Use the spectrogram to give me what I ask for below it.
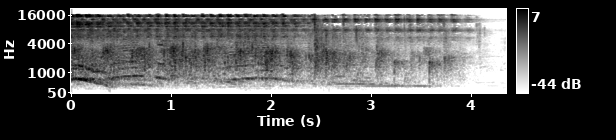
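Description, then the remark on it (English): An audience claps and cheers together during a sermon, a dense wash of applause mixed with shouting voices, holding steady for several seconds before tapering off at the end. “I'm going to tell y'all, every time you stand and clap your hands and shout, it's going to make the sermon longer.”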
